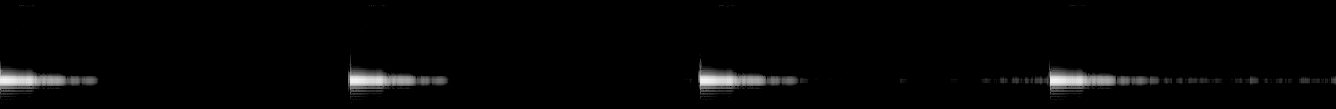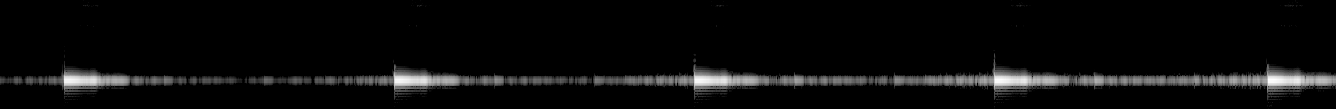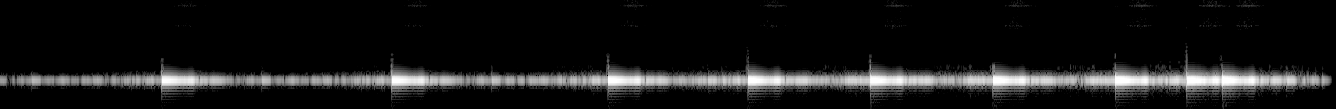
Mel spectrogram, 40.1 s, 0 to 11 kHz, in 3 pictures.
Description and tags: Sonar [5ch]
A sine wave with a reverb and delay, with a reverse-reverb underneath.
This time with five channels for, hopefully, more depth.
surround, underwater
